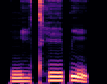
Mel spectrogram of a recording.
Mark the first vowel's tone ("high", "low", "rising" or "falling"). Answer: low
